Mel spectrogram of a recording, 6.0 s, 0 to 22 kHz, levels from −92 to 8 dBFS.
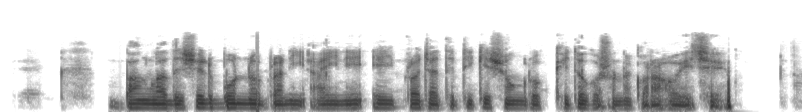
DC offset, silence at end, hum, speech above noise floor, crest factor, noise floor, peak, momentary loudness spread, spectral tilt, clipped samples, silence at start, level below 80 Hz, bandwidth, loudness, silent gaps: under 0.1%; 0.55 s; none; 24 dB; 18 dB; -44 dBFS; -2 dBFS; 6 LU; -6.5 dB/octave; under 0.1%; 0.45 s; -48 dBFS; 7.4 kHz; -20 LUFS; 0.72-0.80 s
